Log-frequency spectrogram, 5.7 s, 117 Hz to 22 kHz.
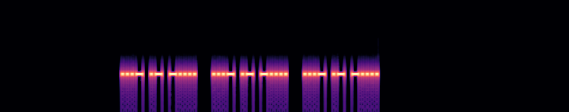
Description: Morse code, heard as a keyed tone, about 50 wpm, 700 Hz. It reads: VA6 VA6 VA6
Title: Callsign Prefixes for Top 25 DXCC - Repeated 3x - 50wpm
